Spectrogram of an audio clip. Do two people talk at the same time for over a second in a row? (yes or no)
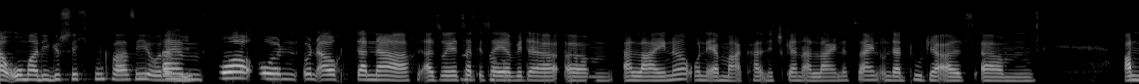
no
